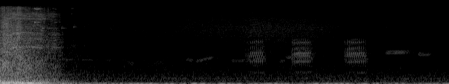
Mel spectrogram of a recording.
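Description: Cartoon sound effect of a heavy drawbridge ramp crashing down onto dirt, loudest at the very start and dying away over about a second and a half. A few short musical notes follow near the end.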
